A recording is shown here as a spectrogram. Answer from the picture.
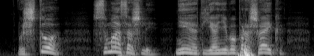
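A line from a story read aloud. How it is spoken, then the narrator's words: Teenager exclaiming. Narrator (Russian): воскликнул подросток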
